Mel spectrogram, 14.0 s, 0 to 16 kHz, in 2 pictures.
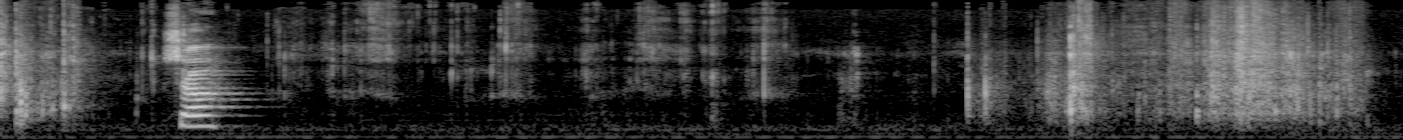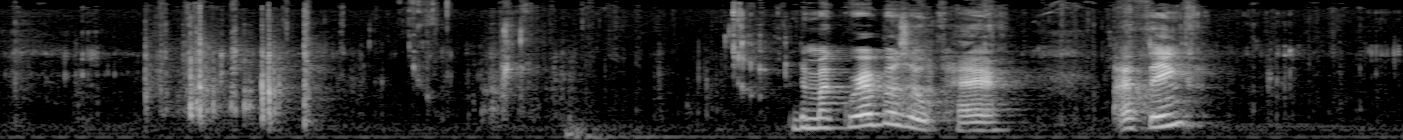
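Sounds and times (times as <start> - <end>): paperboard carton crinkling: 4.9 - 6.9.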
